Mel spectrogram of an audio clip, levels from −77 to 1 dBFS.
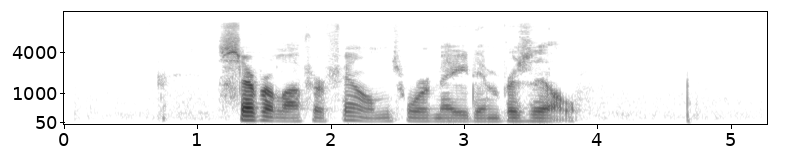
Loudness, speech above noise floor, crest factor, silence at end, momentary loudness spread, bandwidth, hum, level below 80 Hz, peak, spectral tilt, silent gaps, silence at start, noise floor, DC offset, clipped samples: -27 LUFS; 43 dB; 26 dB; 1.45 s; 15 LU; 11.5 kHz; none; -72 dBFS; -2 dBFS; -4.5 dB/octave; none; 1.15 s; -70 dBFS; under 0.1%; under 0.1%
